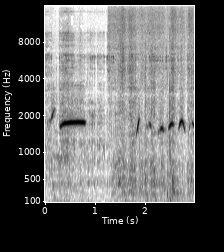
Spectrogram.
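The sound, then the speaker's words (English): A person whistles one long, steady note, then after a brief pause a quick run of short, chirpy whistled notes, clear with no talking. “They would communicate to each other by whistling.”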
